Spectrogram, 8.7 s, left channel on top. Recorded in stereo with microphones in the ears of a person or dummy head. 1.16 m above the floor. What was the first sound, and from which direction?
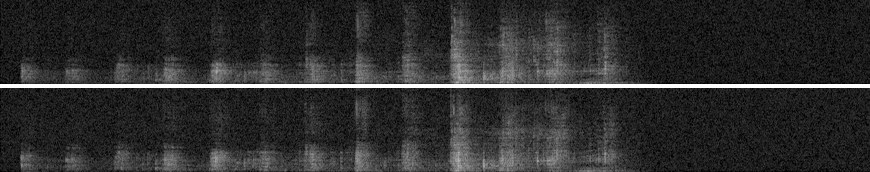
Footsteps, 75° right (ahead or behind).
